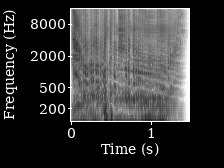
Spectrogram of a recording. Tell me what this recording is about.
think quiker
fx, weird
